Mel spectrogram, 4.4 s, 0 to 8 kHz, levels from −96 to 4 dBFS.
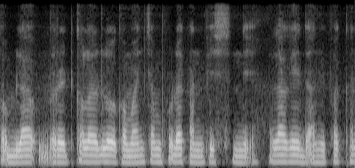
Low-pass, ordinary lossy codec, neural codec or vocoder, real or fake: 7.2 kHz; none; codec, 16 kHz in and 24 kHz out, 1 kbps, XY-Tokenizer; fake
